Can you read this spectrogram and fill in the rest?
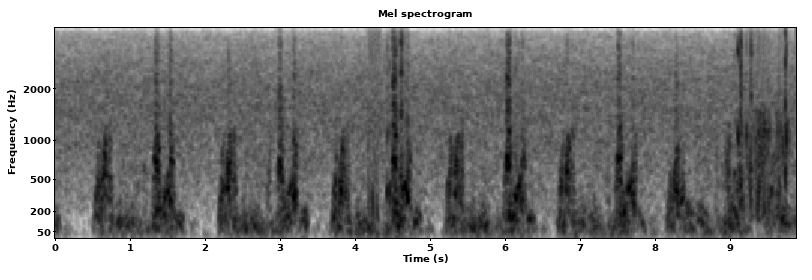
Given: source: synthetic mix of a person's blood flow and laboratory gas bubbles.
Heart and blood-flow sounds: Doppler ultrasound of blood flow; precordium
4.17-4.35 s: bubbles
4.41-4.71 s: bubbles
9.07-9.81 s: bubbles
From the record:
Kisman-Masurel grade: 222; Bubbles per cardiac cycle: several, 3 to 8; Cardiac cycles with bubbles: 10 to 50%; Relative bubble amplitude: moderate (0.250 to 0.450); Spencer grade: 2 (many but less than half of the cardiac periods contain bubble signals, singularly or in groups); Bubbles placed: anywhere in the cardiac cycle

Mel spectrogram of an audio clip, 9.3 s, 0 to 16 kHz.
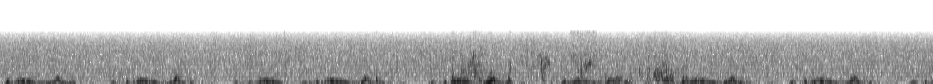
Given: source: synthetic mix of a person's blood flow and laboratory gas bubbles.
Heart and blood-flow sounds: Doppler ultrasound of blood flow; precordium
3.73-3.81 s: bubbles
4.49-5.04 s: bubbles
5.08-5.15 s: bubbles
5.37-5.53 s: bubbles
5.71-5.97 s: bubbles
6.04-6.90 s: bubbles
From the record:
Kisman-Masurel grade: 223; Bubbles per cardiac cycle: several, 3 to 8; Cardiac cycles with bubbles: 10 to 50%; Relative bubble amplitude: loud (0.450 to 0.775); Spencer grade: 2 (many but less than half of the cardiac periods contain bubble signals, singularly or in groups); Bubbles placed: anywhere in the cardiac cycle

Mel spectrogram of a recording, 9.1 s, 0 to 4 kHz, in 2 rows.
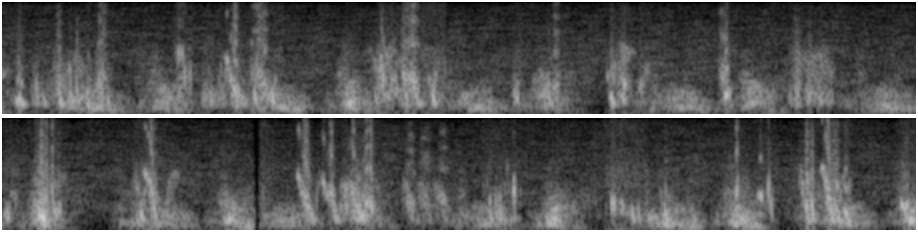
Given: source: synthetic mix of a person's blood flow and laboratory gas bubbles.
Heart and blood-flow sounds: Doppler ultrasound of blood flow; precordium
0.00-0.56 s: bubbles
0.86-1.40 s: bubbles
1.82-2.22 s: bubbles
2.54-2.61 s: bubbles
2.70-2.79 s: bubbles
3.01-3.25 s: bubbles
3.58-3.68 s: bubbles
3.93-4.17 s: bubbles
4.57-4.67 s: bubbles
4.70-4.90 s: bubbles
5.22-5.47 s: bubbles
6.03-6.46 s: bubbles
6.57-6.82 s: bubbles
6.98-7.17 s: bubbles
7.58-7.80 s: bubbles
7.84-8.08 s: bubbles
8.21-8.30 s: bubbles
8.33-8.46 s: bubbles
8.55-8.83 s: bubbles
9.04-9.15 s: bubbles
From the record:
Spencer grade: 3 (all of the cardiac periods contain showers or single bubble signals, but not dominating or overriding the cardiac motion signals); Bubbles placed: anywhere in the cardiac cycle

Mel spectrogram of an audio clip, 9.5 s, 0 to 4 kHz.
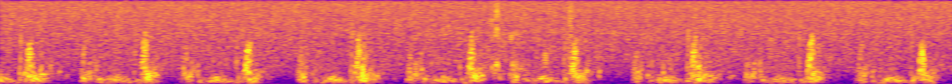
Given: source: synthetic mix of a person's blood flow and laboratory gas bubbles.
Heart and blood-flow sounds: Doppler ultrasound of blood flow; precordium
4.85-5.22 s: bubbles
5.42-5.50 s: bubbles
5.63-5.82 s: bubbles
5.85-5.90 s: bubbles
5.95-6.04 s: bubbles
6.59-6.74 s: bubbles
From the record:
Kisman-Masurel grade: 211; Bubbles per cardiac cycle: several, 3 to 8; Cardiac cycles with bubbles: 1 to 10%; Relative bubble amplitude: barely perceptible (0.100 to 0.250); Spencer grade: 1 (occasional bubble signal discernible with the cardiac motion signal, with majority of cardiac periods free of bubbles); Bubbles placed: only in the low amplitude regions of the cardiac cycle

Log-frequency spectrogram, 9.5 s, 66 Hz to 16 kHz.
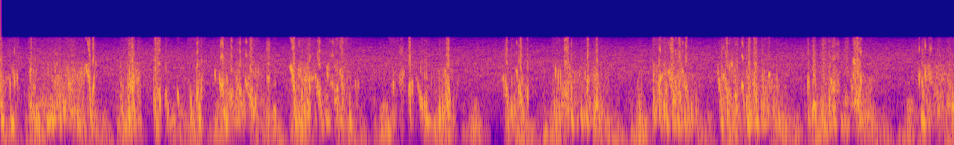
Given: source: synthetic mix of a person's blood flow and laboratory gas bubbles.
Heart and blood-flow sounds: Doppler ultrasound of blood flow; precordium
0.00-0.20 s: bubbles
0.27-0.98 s: bubbles
1.18-1.43 s: bubbles
1.50-1.71 s: bubbles
1.75-1.82 s: bubbles
1.86-2.07 s: bubbles
2.12-2.78 s: bubbles
2.88-3.62 s: bubbles
3.87-4.60 s: bubbles
5.00-5.31 s: bubbles
5.50-6.04 s: bubbles
6.36-6.45 s: bubbles
6.52-7.00 s: bubbles
7.14-7.84 s: bubbles
8.04-8.79 s: bubbles
9.16-9.55 s: bubbles
From the record:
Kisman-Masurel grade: 444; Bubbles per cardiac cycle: continuous sound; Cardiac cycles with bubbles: 100%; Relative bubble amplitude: maximal (0.775 to 0.999); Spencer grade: 4 (maximum detectable bubble signal sounding continuously throughout systole and diastole of every cardiac period, and overriding the amplitude of the normal cardiac signals); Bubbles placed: anywhere in the cardiac cycle

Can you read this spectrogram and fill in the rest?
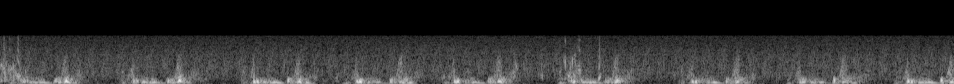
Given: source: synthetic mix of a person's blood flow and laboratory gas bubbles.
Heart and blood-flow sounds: Doppler ultrasound of blood flow; precordium
0.00-0.31 s: bubbles
5.12-5.20 s: bubbles
5.40-5.44 s: bubbles
5.59-5.90 s: bubbles
5.96-6.04 s: bubbles
From the record:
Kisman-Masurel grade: 221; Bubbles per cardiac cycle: several, 3 to 8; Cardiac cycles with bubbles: 10 to 50%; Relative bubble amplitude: barely perceptible (0.100 to 0.250); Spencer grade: 2 (many but less than half of the cardiac periods contain bubble signals, singularly or in groups); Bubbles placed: only in the low amplitude regions of the cardiac cycle

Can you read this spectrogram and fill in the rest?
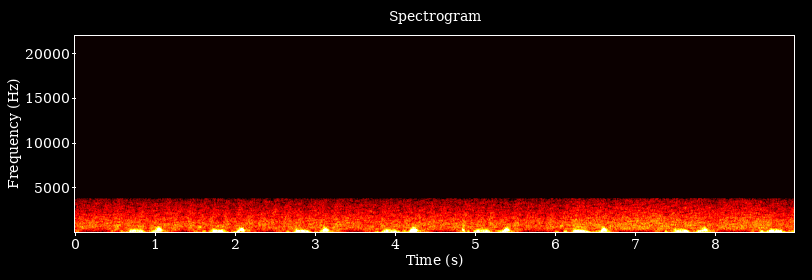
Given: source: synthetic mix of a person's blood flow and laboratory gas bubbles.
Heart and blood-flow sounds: Doppler ultrasound of blood flow; precordium
4.80-4.88 s: bubbles
From the record:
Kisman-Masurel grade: 111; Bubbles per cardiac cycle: 1 to 2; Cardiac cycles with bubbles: 1 to 10%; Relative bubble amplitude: barely perceptible (0.100 to 0.250); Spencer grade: 1 (occasional bubble signal discernible with the cardiac motion signal, with majority of cardiac periods free of bubbles); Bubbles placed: only in the low amplitude regions of the cardiac cycle

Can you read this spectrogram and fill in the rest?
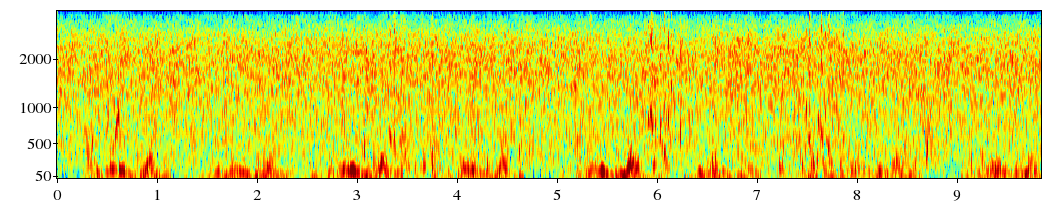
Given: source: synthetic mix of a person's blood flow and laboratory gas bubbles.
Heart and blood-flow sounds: Doppler ultrasound of blood flow; precordium
0.25-0.43 s: bubbles
0.45-0.66 s: bubbles
1.97-2.15 s: bubbles
2.69-2.78 s: bubbles
3.01-3.81 s: bubbles
3.96-4.05 s: bubbles
4.25-4.34 s: bubbles
4.58-4.67 s: bubbles
5.16-5.35 s: bubbles
5.67-6.27 s: bubbles
6.29-6.38 s: bubbles
6.46-6.62 s: bubbles
7.18-7.30 s: bubbles
7.39-8.04 s: bubbles
8.54-8.93 s: bubbles
9.11-9.38 s: bubbles
From the record:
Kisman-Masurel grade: 242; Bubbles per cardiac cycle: several, 3 to 8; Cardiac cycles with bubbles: 100%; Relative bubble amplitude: moderate (0.250 to 0.450); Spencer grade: 3 (all of the cardiac periods contain showers or single bubble signals, but not dominating or overriding the cardiac motion signals); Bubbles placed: only in the low amplitude regions of the cardiac cycle

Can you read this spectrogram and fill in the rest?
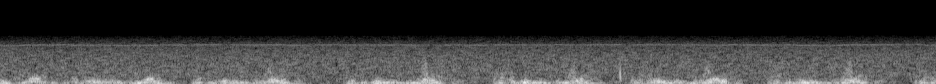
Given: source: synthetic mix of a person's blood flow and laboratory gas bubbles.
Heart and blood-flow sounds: Doppler ultrasound of blood flow; precordium
6.18-6.24 s: bubbles
From the record:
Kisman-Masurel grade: 113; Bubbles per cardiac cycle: 1 to 2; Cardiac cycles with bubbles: 1 to 10%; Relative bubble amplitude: loud (0.450 to 0.775); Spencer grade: 1 (occasional bubble signal discernible with the cardiac motion signal, with majority of cardiac periods free of bubbles); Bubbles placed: anywhere in the cardiac cycle

